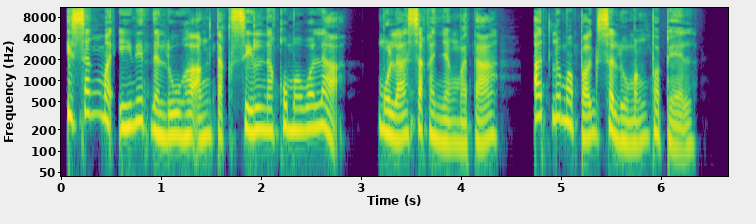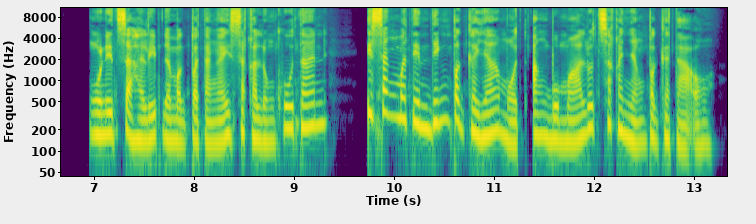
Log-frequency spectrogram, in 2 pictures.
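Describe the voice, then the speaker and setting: Female Filipino narrator, lower register, measured dramatic storytelling, dry recording. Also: sing-song, darkish tone, dry recording.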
